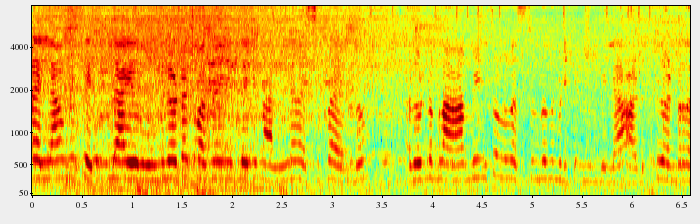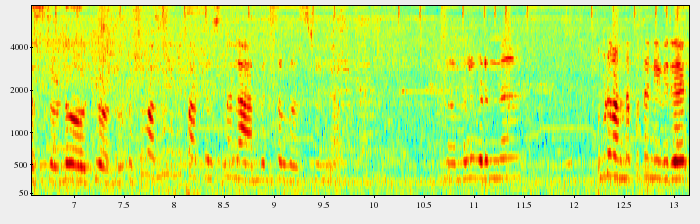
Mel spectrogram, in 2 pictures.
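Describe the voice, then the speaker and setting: High, quick woman over loud music. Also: fairly even intonation. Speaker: travel vlogger. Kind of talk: casual chat to camera.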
